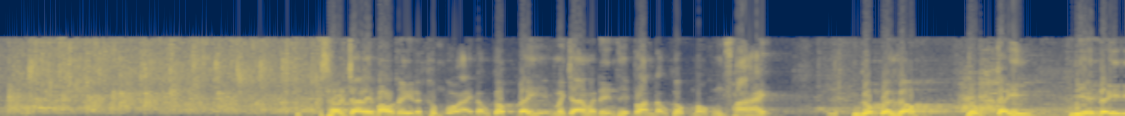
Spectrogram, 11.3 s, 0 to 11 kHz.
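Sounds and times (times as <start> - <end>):
audience applause: 0.0 - 3.8
speech: 3.3 - 7.8, 8.6 - 11.2.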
